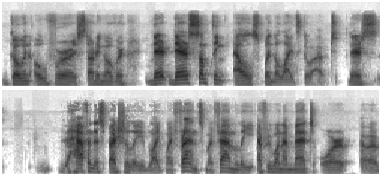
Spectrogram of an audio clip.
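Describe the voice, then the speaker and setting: A man's voice: medium pitch, a bit bright. A man talking as a podcast guest in casual interview chat, reflective, laughing often and repeating words as he restarts.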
